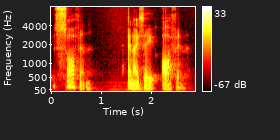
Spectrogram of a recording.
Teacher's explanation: With both words, I don't pronounce the T.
